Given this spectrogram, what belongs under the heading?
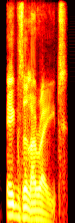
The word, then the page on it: exhilarate: British English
